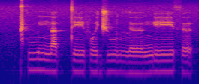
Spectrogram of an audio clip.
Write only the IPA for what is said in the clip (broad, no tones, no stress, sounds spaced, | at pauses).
ǁʰ u nː a tː eː f ɤ d͡ʒ uː lː əː ŋ eː θ ə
